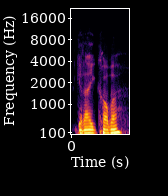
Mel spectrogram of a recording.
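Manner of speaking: Australian "G'day, cobber" with "cobber" rising at the end; friendly Australian hello to a mate; casual Australian greeting; Aussie greeting. Shown as a demonstration. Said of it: "that's the next one".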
